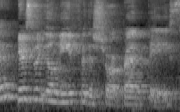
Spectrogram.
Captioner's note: none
